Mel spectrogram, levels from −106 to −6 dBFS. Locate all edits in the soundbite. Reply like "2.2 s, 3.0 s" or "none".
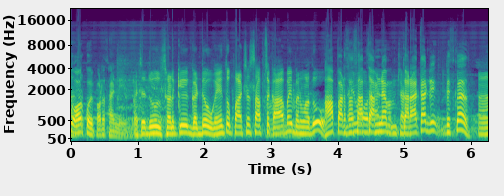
none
